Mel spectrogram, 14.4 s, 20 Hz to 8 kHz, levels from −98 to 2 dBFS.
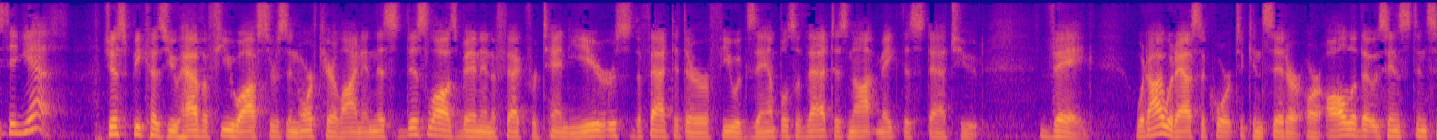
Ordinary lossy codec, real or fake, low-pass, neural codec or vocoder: MP3, 32 kbps; fake; 7.2 kHz; codec, 16 kHz, 0.3 kbps, FocalCodec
